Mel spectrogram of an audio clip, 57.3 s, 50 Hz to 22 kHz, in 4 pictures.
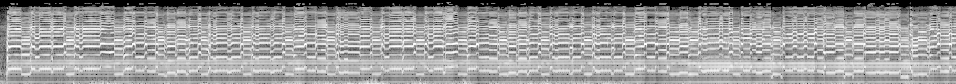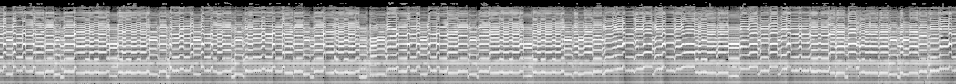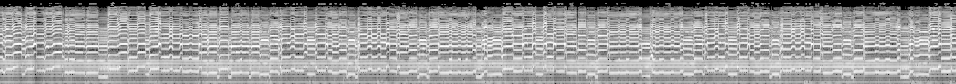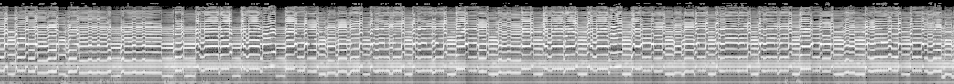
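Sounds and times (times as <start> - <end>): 
small gajda bagpipe playing nestinarsko melodies: 0.0 - 57.3.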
